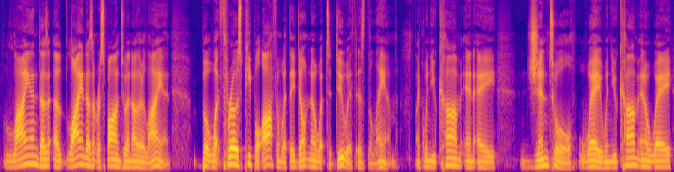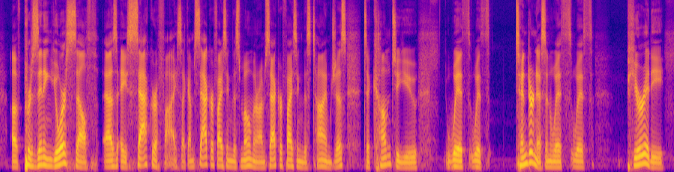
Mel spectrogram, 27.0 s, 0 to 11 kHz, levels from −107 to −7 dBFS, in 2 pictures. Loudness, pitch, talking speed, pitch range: -21 LUFS, 115 Hz, 150 wpm, 105-130 Hz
